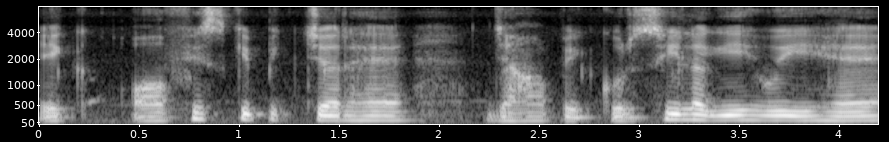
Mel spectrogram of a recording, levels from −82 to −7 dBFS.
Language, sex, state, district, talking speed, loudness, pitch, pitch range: Hindi, male, Bihar, Patna, 155 wpm, -18 LUFS, 115 Hz, 105-125 Hz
